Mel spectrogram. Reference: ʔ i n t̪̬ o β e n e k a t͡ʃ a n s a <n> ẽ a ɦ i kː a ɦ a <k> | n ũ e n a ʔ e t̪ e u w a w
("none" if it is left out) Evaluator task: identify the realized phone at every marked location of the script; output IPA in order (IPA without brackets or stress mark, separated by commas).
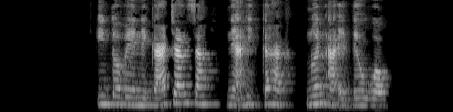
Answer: n, k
